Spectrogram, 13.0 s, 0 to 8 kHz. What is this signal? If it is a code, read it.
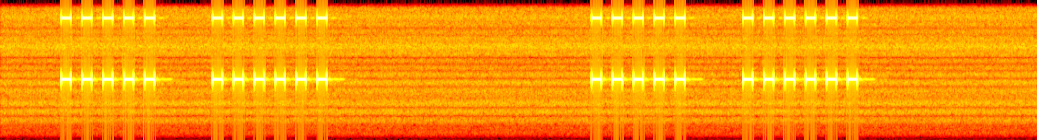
Beep code, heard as a piezo beeper, played twice, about 3450 Hz, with room echo. 5-6.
